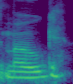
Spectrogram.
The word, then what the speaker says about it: Moog: my name is and it's moog is the pronunciation last name uh i've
